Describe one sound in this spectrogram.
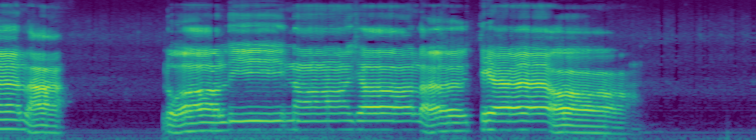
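A man sings loudly in a strong, sustained voice.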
